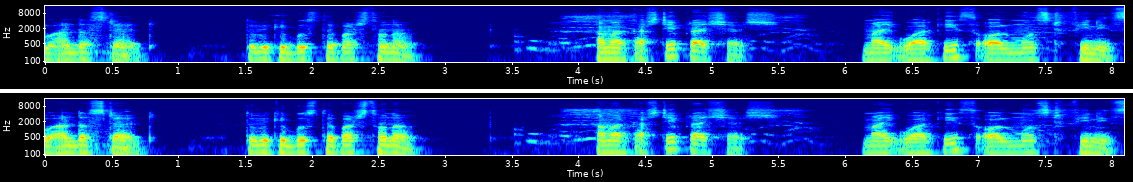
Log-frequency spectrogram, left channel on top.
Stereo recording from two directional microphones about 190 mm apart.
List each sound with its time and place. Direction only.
0.0 s speech: 40° right (ahead or behind)
4.1 s speech: 15° left (ahead or behind)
